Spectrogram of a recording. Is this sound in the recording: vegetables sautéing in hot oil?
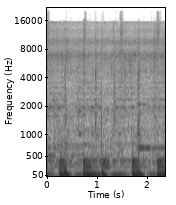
yes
